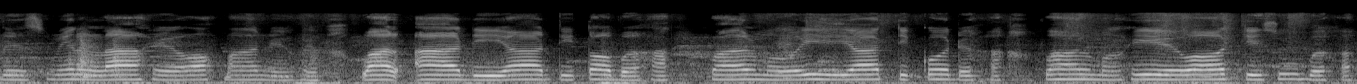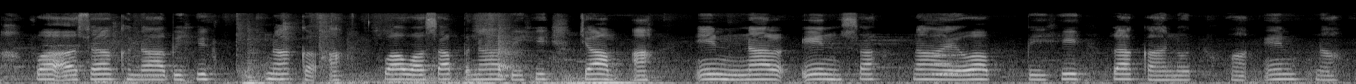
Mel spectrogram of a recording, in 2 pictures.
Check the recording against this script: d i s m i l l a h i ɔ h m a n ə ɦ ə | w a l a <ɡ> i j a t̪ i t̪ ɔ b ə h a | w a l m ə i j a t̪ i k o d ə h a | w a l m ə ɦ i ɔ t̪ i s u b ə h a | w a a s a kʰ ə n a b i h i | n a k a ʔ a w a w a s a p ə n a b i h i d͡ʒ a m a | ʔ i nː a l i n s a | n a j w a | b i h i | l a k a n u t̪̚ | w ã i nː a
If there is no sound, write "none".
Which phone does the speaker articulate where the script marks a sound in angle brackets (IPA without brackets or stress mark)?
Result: d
